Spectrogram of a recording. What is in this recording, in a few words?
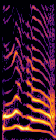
"fire", Brooklyn; Worms Armageddon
